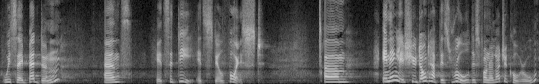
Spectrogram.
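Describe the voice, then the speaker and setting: Woman, Dutch native, conference lecturer, unhurried delivery with frequent ums, long reverb from the hall. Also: a little high. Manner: many ums, laughs at own asides. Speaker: speaker at a conference talk. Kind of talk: lecture on linguistics.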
